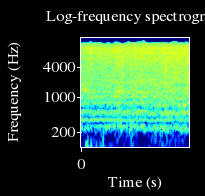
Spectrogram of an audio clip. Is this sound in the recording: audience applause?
no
